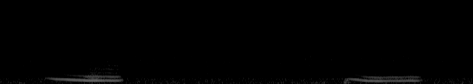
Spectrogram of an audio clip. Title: cute cat snoring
